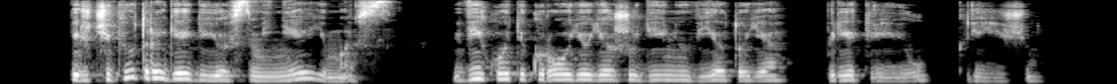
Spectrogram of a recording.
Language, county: Lithuanian, Marijampolė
